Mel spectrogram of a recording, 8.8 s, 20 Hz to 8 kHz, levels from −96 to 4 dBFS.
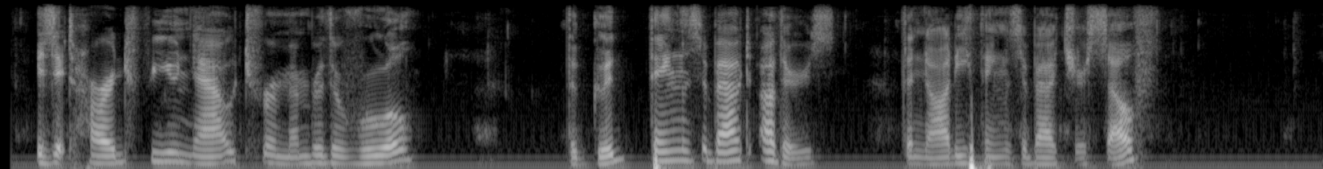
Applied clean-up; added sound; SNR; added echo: none; none; none; none.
